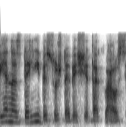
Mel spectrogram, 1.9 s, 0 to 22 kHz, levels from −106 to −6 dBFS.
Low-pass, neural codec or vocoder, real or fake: 7.2 kHz; none; real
